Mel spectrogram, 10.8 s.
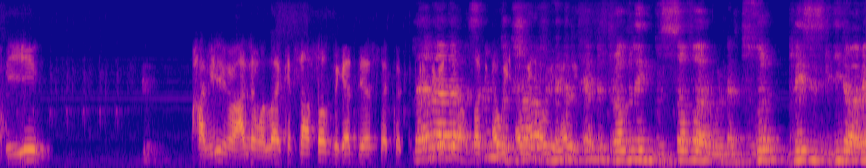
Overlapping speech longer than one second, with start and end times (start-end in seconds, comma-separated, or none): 5.2-7.5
